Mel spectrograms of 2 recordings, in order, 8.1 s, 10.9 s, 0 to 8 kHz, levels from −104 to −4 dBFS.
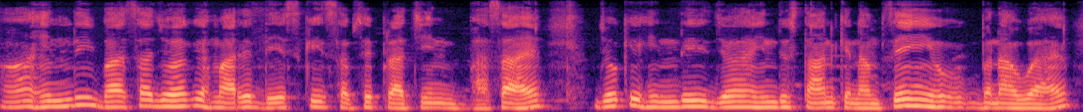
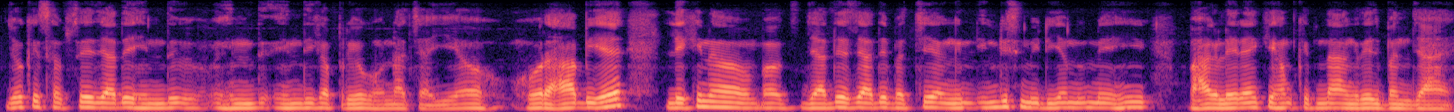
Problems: none marked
